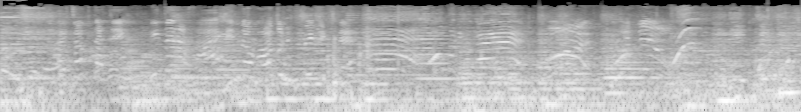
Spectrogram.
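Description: Dark-ride show audio: many children's voices shouting and whooping in short rising-and-falling calls over a music track with a steady bass line.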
